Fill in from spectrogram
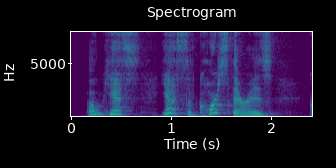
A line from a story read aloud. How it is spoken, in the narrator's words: cried that little dried plum of a Meg Giry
